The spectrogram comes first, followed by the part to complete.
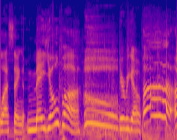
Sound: gasp

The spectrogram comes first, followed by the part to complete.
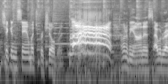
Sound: screams

